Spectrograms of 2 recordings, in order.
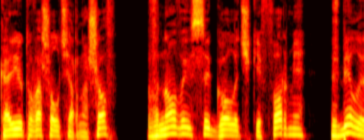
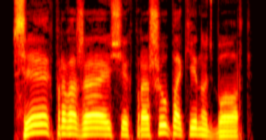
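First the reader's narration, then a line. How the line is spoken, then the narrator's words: Gloomy announcement over loudspeaker. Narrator (Russian): уныло вещал по трансляции Лыков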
